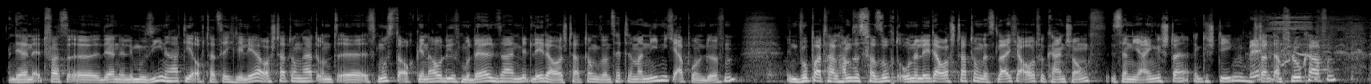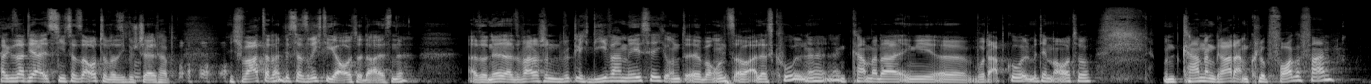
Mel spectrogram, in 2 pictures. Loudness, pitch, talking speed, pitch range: -19 LUFS, 140 Hz, 235 wpm, 120-150 Hz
